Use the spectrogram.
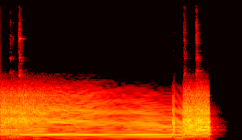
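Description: Electric guitar run through an MH Pedals Tone Slave pedal into clipping, a loud sustained distorted chord ringing for several seconds, a second strum near the end, then a quick fade to silence.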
